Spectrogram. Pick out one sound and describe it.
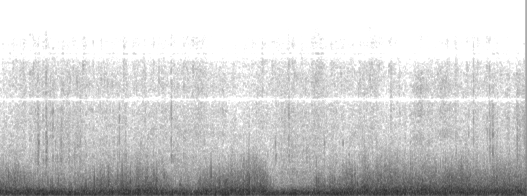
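Tyres roll steadily over a paved path.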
